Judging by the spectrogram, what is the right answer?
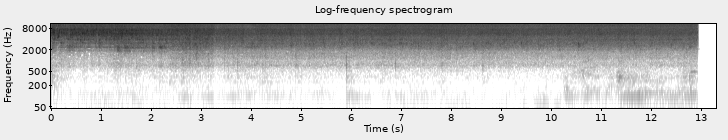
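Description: Hilsa fish heads sizzling as they are laid into hot oil in a kadai. The sizzle starts suddenly, is loudest over the first few seconds, then settles into a steady hiss and cuts off near the end.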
